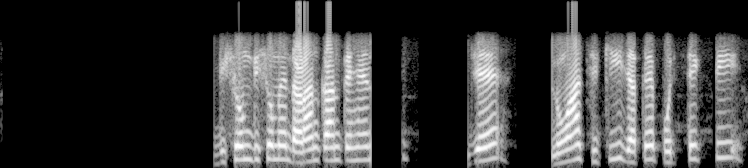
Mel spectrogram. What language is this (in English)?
Santali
